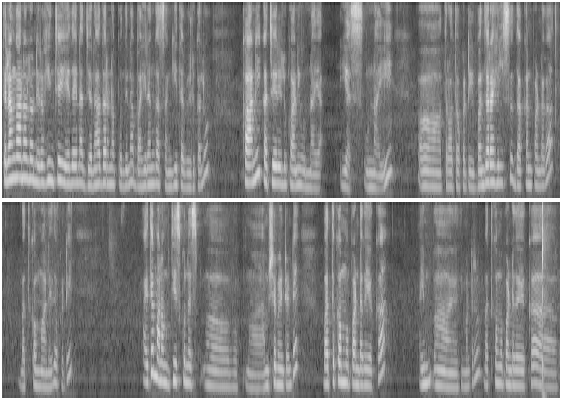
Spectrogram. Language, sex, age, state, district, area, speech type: Telugu, female, 60+, Telangana, Hyderabad, urban, spontaneous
